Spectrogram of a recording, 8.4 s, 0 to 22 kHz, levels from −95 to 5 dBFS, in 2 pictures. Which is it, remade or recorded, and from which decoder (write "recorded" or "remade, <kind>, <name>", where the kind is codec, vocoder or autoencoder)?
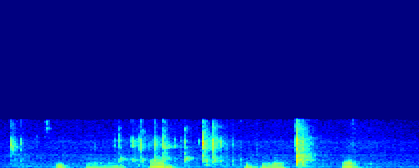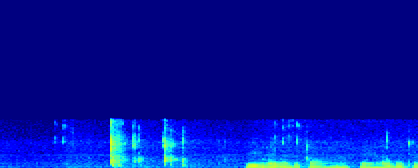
recorded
